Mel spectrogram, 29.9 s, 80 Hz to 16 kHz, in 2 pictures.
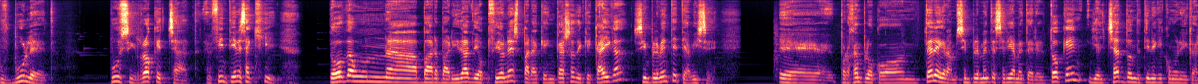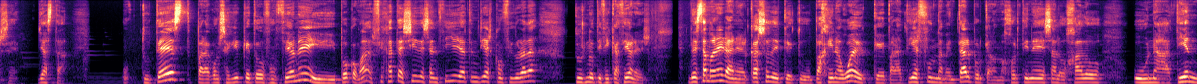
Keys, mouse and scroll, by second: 2.2-7.2 scroll down 1, 7.2-14.2 drag, 14.2-15.0 scroll down 1, 19.4-29.9 scroll up 1.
